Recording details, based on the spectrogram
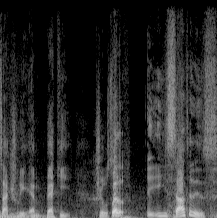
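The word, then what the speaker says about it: Mbeki: he gets his first name I know it's mispronounced a lot here locally played the mvk and some other different but it's actually M Becky Joseph well he started his his his training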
